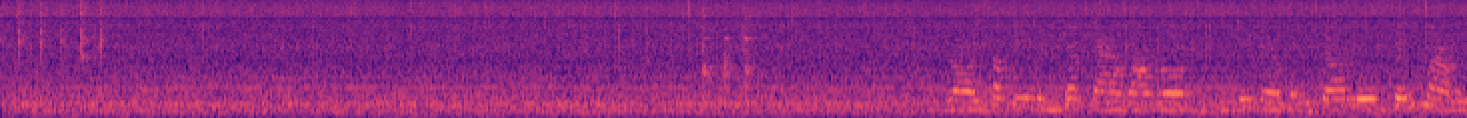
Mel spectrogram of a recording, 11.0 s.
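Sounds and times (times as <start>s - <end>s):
spatula clicks: 0.0s - 0.9s
food sizzling in oil: 0.0s - 11.0s.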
